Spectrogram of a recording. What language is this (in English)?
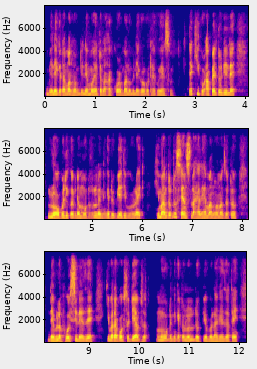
Assamese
